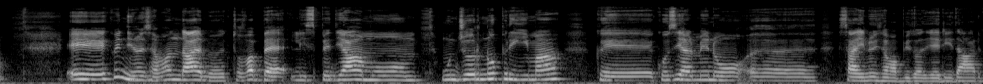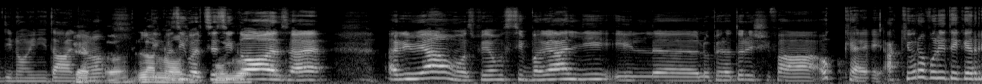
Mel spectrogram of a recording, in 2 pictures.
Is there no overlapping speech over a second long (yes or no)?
no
